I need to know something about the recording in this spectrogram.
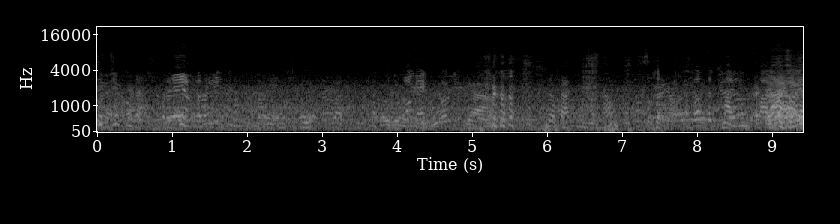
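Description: Young players shout to each other across an open outdoor field.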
